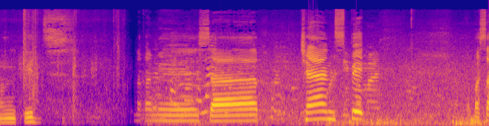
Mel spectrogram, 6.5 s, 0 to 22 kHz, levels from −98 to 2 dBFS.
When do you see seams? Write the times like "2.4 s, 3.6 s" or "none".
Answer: 1.9 s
